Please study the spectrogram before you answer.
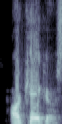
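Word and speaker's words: Archegos: there's like are chaos how do you pronounce that the guy who just blew himself up archigos our caicos thank you our caicos yeah like banks and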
